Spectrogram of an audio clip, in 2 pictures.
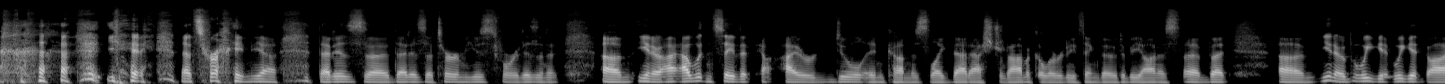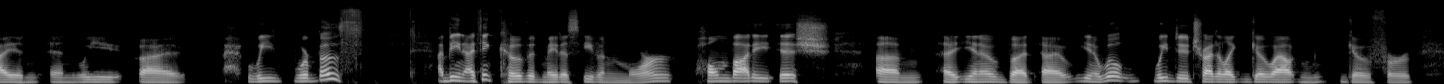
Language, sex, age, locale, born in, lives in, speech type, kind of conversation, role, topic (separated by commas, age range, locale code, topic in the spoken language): English, male, 45-49, en-US, United States, United States, conversation, unstructured, none, What are your plans for the weekend—recharging at home, exploring nearby, or doing something spontaneous?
